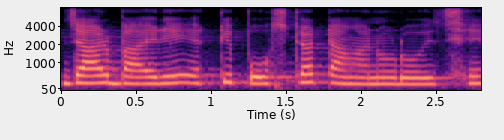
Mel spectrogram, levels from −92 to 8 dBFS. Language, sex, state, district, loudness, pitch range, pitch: Bengali, female, West Bengal, Malda, -16 LUFS, 240-270 Hz, 250 Hz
